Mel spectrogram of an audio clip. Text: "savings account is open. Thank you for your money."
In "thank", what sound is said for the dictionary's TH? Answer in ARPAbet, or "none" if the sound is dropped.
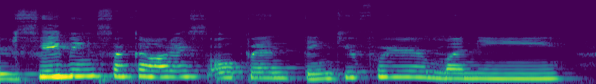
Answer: T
